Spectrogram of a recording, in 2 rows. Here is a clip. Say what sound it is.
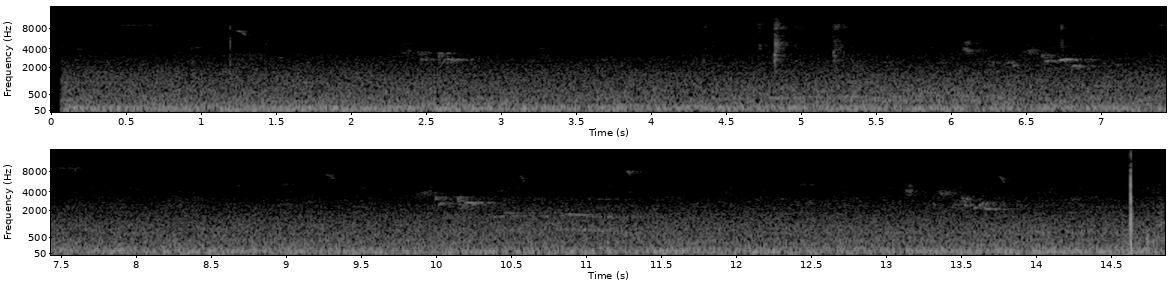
Soundscapes > Urban
ambiance with distant traffic jogging track 02
A recording of the ambiance on the jogging track area of Diponegoro University. Recorded relatively deep into the park, sounds of nature, wind, running water, and distant vehicles can be heard.
jogging, vehicle, distant, park, soundscape, urban, track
